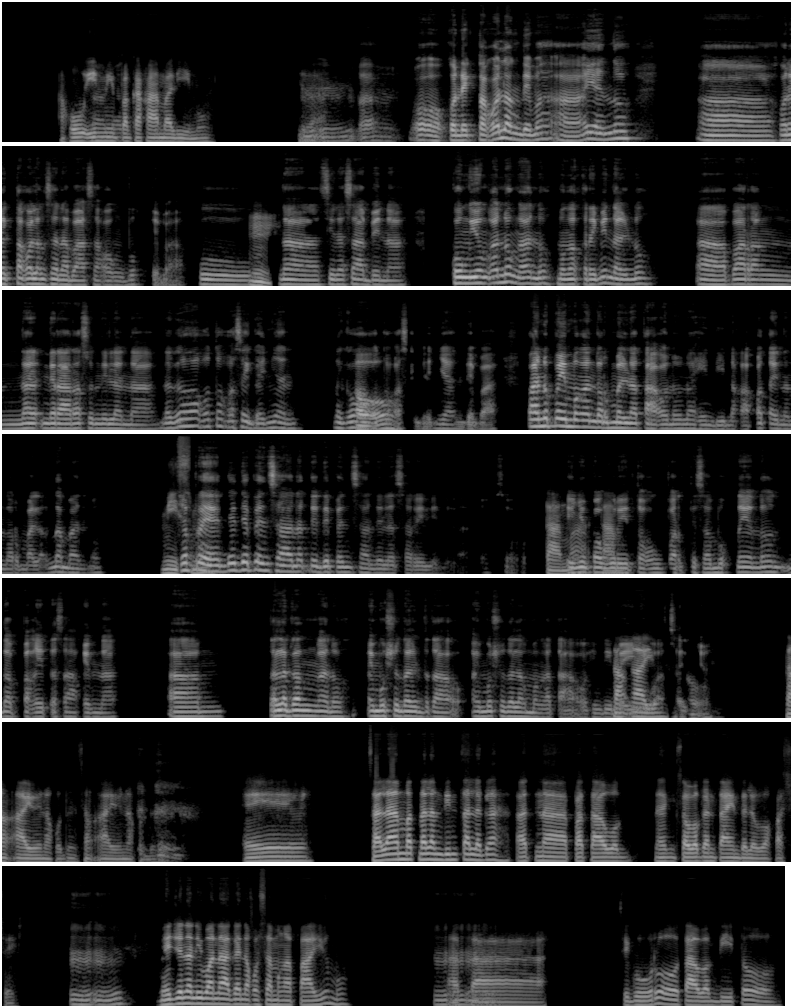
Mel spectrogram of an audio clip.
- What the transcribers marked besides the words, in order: throat clearing
- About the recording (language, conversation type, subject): Filipino, unstructured, Bakit mahalaga ang pagpapatawad sa sarili at sa iba?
